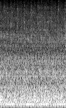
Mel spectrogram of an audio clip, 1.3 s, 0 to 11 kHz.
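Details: Case International 2055 cotton picker with an 8.3 Cummins diesel started after fuel lines were reconnected; deep, steady idle with an even low thrum and no misses or knocks, running clean.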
